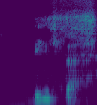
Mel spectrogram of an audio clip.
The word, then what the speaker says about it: Ibiza: So it actually sold to an end user because there's actually a very popular club in Ibiza, I guess if you pronounce it correctly. Ibiza, and called Hi Club, and they were the purchaser.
